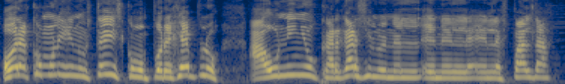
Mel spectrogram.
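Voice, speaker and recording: A man's voice: extremely high pitch, quick pace, no echo, faint music behind. A man with a western Mexican accent hosting a casual radio chat, acting out quoted dialogue as he tells stories. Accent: Mexican, western (Michoacán area). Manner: animated storyteller, acts out quoted dialogue. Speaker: radio host.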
